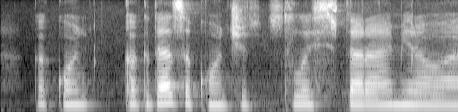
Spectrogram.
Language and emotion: Russian, neutral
